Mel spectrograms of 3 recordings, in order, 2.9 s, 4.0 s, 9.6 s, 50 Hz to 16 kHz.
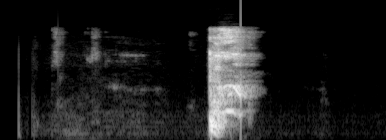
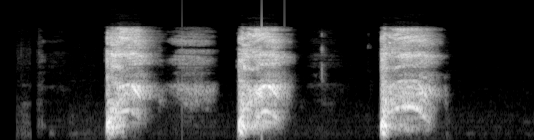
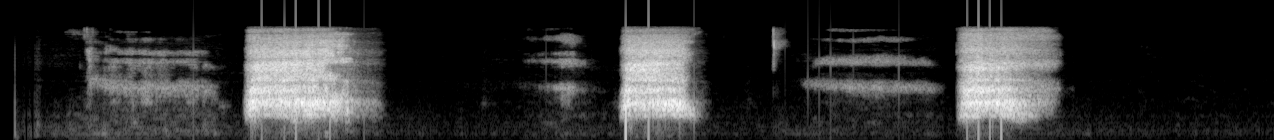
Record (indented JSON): {
  "cough_length": "2.9 s",
  "cough_amplitude": 29606,
  "cough_signal_mean_std_ratio": 0.25,
  "three_cough_length": "4.0 s",
  "three_cough_amplitude": 30891,
  "three_cough_signal_mean_std_ratio": 0.42,
  "exhalation_length": "9.6 s",
  "exhalation_amplitude": 31522,
  "exhalation_signal_mean_std_ratio": 0.37,
  "survey_phase": "beta (2021-08-13 to 2022-03-07)",
  "age": "18-44",
  "gender": "Female",
  "wearing_mask": "No",
  "symptom_none": true,
  "smoker_status": "Ex-smoker",
  "respiratory_condition_asthma": false,
  "respiratory_condition_other": false,
  "recruitment_source": "REACT",
  "submission_delay": "0 days",
  "covid_test_result": "Negative",
  "covid_test_method": "RT-qPCR",
  "influenza_a_test_result": "Negative",
  "influenza_b_test_result": "Negative"
}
